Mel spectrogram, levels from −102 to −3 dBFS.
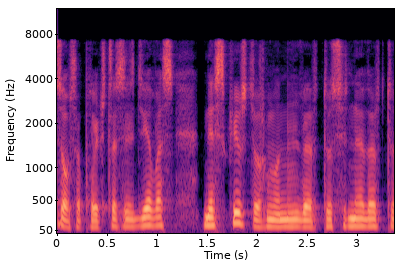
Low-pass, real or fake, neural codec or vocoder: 7.2 kHz; fake; codec, 16 kHz, 1 kbps, FunCodec, trained on LibriTTS, 50 frames a second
